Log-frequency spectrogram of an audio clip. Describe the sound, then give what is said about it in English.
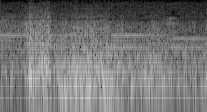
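A rolling rumble of thunder, swelling into a louder burst early on and then settling into a steady, dull roar that fills the whole two seconds, with no one speaking. “Possibly those thunders of our dear Shelley.”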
